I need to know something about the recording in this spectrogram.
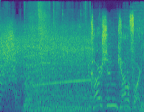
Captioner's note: siren wailing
